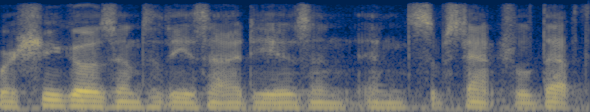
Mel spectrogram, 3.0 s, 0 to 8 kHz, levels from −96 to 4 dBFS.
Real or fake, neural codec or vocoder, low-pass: real; none; 7.2 kHz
